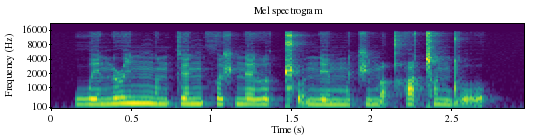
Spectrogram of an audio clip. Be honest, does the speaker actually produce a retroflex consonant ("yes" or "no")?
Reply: no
